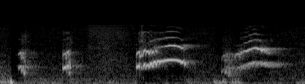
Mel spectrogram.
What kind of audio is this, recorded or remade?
remade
